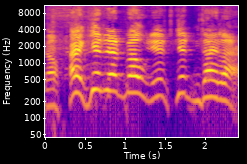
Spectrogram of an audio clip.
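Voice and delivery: mild half-holler, calling out. Retelling a boat trip story, imitating Phil hollering. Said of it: "Phil hollers out".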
